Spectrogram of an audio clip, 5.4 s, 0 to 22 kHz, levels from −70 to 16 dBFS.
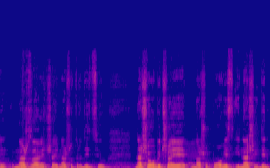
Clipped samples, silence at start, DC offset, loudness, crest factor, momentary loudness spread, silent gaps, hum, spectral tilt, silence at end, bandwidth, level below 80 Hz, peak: under 0.1%; 0 s; under 0.1%; -23 LUFS; 18 dB; 8 LU; none; none; -6.5 dB/octave; 0 s; 15.5 kHz; -52 dBFS; -6 dBFS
